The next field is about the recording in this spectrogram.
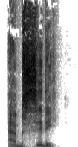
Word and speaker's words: Abcde: A, B, C, D, E, and you pronounce it Absidi, Absidi.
